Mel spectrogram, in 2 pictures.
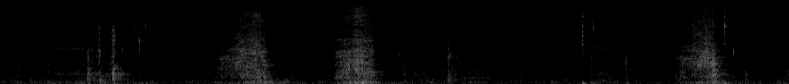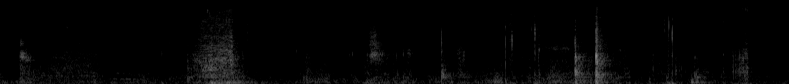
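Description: Scissors cut through t-shirt fabric in a series of separate close, rasping snips with quiet pauses between them.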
